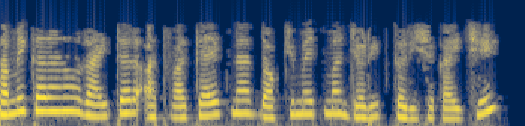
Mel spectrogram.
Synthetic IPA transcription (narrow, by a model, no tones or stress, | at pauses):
səmikəɾəɳ̃oɾajʈəɾə̰t̪ʰəʋakɛɾknaɖɔkjumeɳʈmãd͡ʒəɽid̪kəɾiʃəkajt͡ʃʰe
